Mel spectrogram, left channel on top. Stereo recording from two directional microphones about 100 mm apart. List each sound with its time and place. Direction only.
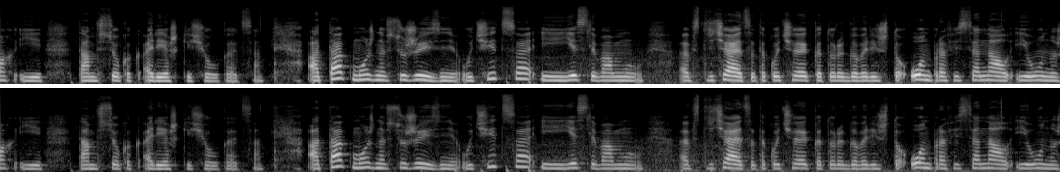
0.0 s speech: 35° left (ahead or behind)
3.5 s speech: 25° left (ahead or behind)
